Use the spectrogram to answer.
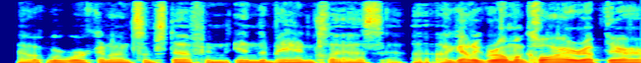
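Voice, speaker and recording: With a Midwestern American accent, a man speaks at a moderate pace in a dark, mellow tone, his very deep, low pitch showing ordinary variation, in dry, close sound with no echo. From Kansas, US. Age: 50s. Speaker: music teacher, former attorney. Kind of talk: casual podcast chat.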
